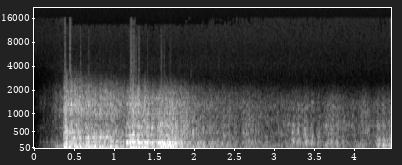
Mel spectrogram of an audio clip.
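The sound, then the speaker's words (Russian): A loud crack of thunder bursts in and rolls into a deep, heavy rumble that swells again before fading, with steady rain hissing underneath as the storm continues. “Тхэ наслал бурю на берег и выбросил ящик с младенцем, который нарты выбросили в море.”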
